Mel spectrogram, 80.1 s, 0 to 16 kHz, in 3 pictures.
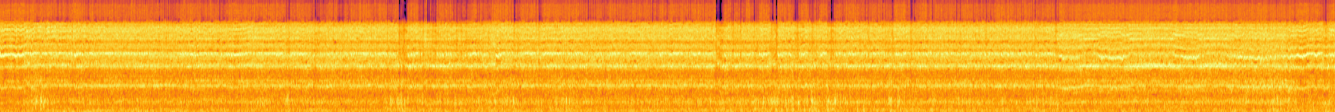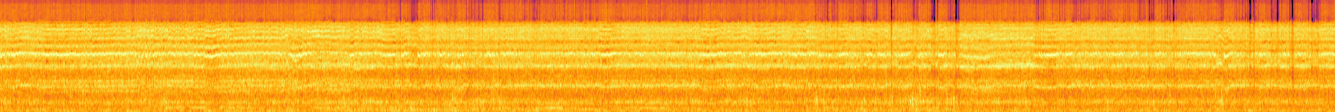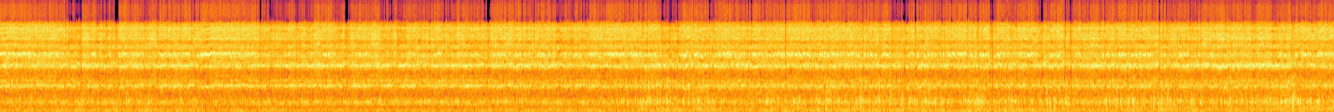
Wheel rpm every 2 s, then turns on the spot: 230, 230, 230, 230, 230, 230, 230, 230, 230, 230, 230, 230, 220, 220, 210, 200, 220, 230, 230, 230, 230, 230, 230, 230, 230, 230, 230, 230, 230, 230, 230, 230, 230, 230, 230, 230, 230, 230, 230, 230.
none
